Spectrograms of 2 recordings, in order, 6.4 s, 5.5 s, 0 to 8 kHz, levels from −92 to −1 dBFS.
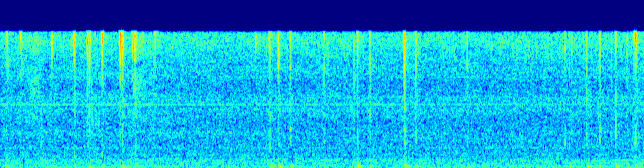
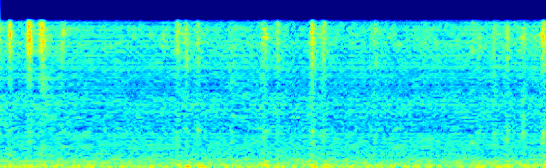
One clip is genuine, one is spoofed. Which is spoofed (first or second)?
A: second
